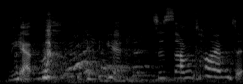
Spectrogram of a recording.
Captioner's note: laughs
